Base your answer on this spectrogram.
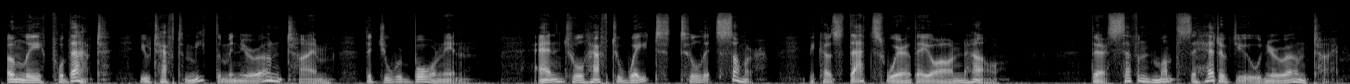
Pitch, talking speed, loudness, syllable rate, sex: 100 Hz, 180 wpm, -24 LUFS, 4.8 syllables/s, male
